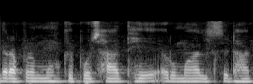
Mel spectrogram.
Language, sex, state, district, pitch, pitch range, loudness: Sadri, male, Chhattisgarh, Jashpur, 140 Hz, 135-145 Hz, -17 LUFS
